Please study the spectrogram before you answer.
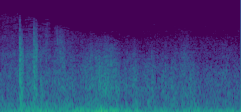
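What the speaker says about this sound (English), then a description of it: "Enemy cluster strike incoming." Cluster strike explosions in Call of Duty: Modern Warfare roll in as a dense run of booming blasts. They are loud and close and overlap into a continuous rumbling barrage.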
